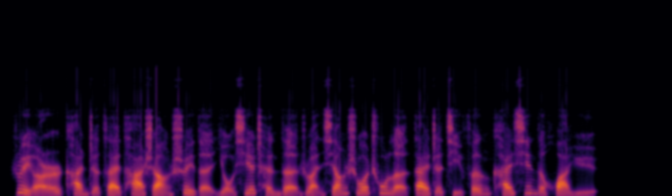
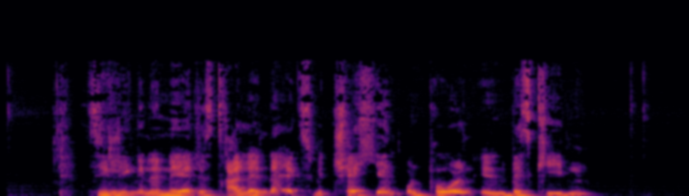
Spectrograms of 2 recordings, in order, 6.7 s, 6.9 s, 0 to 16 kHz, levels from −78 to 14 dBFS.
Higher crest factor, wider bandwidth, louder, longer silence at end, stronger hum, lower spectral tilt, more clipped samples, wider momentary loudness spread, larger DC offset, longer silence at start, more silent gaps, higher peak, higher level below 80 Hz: about the same, 22 dB vs 18 dB; about the same, 11 kHz vs 11.5 kHz; second, -22 LUFS vs -19 LUFS; second, 0.75 s vs 1 s; neither; second, -3 dB/octave vs -6 dB/octave; neither; about the same, 10 LU vs 12 LU; first, 0.4% vs under 0.1%; second, 0.15 s vs 0.6 s; neither; about the same, -2 dBFS vs -2 dBFS; about the same, -60 dBFS vs -58 dBFS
